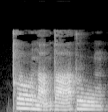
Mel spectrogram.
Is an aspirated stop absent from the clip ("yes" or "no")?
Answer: no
